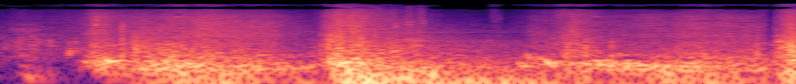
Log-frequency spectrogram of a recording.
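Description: A heavy weapon swings and strikes with a thud.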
